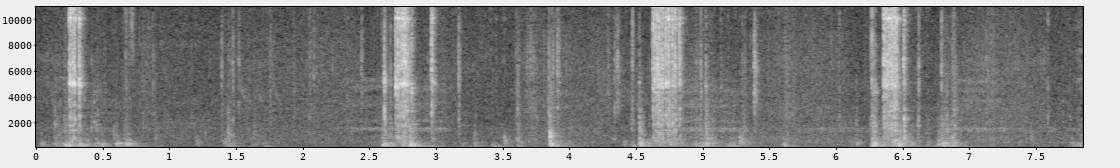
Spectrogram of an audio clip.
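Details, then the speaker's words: 1991 Range Rover sunroof being forced along: irregular scraping creaks and clunks; the mechanism works but binds and moves stiffly with audible resistance. "quite stiff. I'm going to go around the other side and see if I can get it. The good thing is that the mechanism is working, but that's you can hear the resistance in it."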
